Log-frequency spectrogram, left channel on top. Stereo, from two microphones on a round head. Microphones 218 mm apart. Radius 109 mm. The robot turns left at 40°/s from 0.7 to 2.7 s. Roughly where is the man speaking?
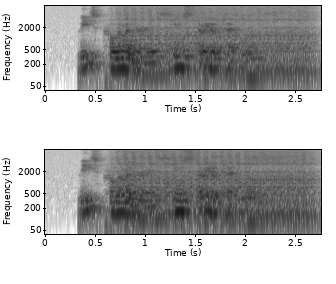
Ahead left.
